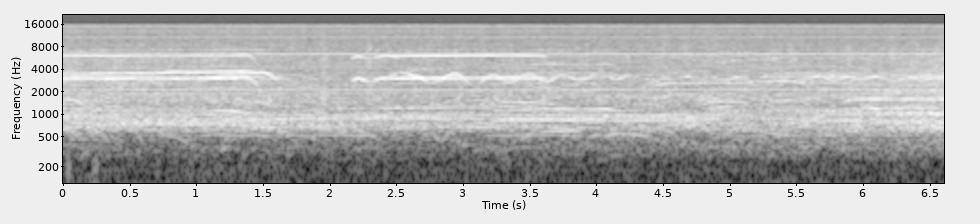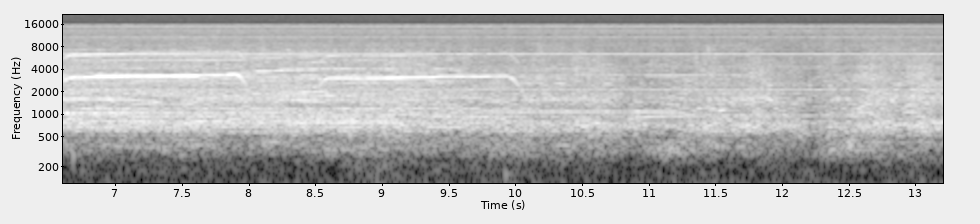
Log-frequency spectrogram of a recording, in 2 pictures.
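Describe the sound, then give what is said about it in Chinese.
A large crowd chants "USA" and shouts together in a steady, sustained roar of many voices, loud and continuous for the whole stretch, with rising and falling vocal tones. “民众现在大喊 “USA””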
